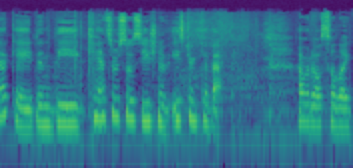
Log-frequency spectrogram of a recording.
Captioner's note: speaking French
